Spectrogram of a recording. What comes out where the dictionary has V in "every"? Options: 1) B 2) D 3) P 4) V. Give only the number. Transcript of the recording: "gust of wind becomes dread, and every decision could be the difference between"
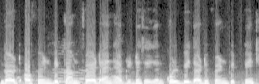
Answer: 3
